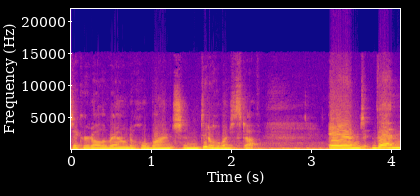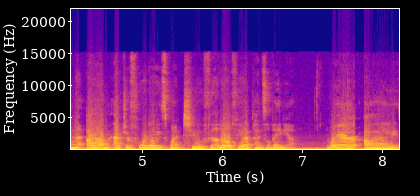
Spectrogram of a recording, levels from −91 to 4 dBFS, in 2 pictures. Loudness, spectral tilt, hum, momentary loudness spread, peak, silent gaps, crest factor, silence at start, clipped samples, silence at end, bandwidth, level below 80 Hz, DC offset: -7 LUFS; -7 dB/octave; none; 12 LU; 0 dBFS; none; 6 dB; 0 s; 4%; 0 s; 14.5 kHz; -26 dBFS; under 0.1%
